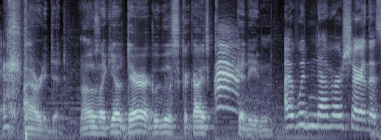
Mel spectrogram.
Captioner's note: caw!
